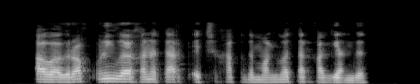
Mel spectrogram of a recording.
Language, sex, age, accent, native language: Uzbek, male, 18-24, Toshkent shahri, Uzbek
